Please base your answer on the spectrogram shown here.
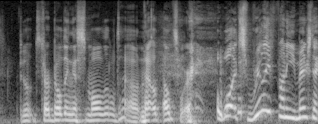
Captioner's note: chuckles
